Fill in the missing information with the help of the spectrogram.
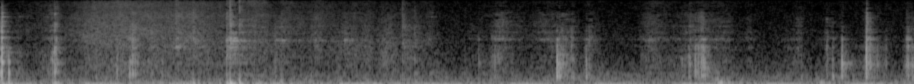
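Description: Long painted nails tap and scratch the solid metal base of a hollow, empty silver metal mesh pen holder, with felt pads on the base, close to the mic. Quiet, scattered light taps and short clicks with brief bright ticks sit over a soft scratchy rustle and low rumble, each tap dying away almost at once.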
